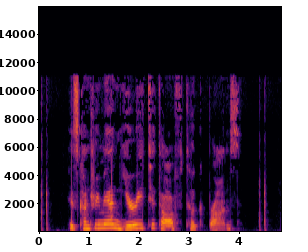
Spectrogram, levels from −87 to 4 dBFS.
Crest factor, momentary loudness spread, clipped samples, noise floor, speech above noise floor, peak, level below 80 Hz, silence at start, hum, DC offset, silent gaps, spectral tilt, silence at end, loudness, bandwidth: 18 dB; 21 LU; under 0.1%; -47 dBFS; 23 dB; -6 dBFS; -60 dBFS; 0.05 s; none; under 0.1%; none; -3 dB/octave; 0.3 s; -23 LUFS; 11.5 kHz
